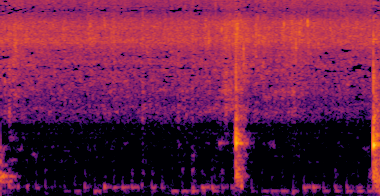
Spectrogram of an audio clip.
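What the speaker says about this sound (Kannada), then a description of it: "ಈಗ ಈರುಳ್ಳಿ ಚಂದ ಫ್ರೈ ಆಗ್ಯಾವ ನೋಡ್ರಿ" Onions fry quietly with cumin, turmeric and mustard seeds under a soft, steady hiss. Faint low scrapes from stirring come through, and a couple of sharp clinks stand out near the middle and at the end.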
